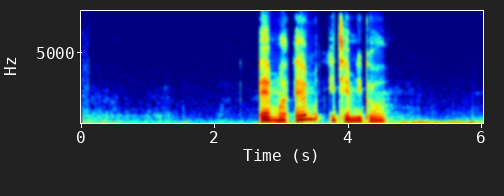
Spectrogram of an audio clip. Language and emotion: Russian, neutral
